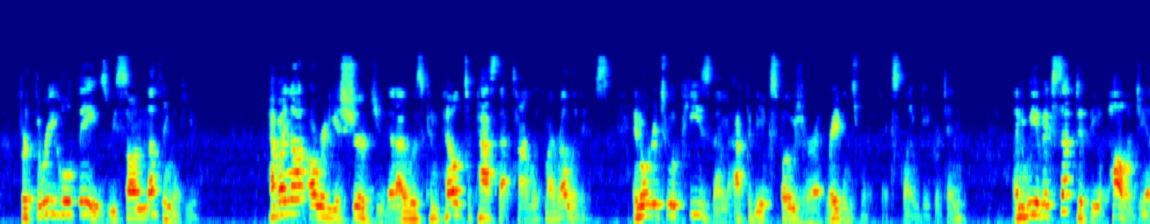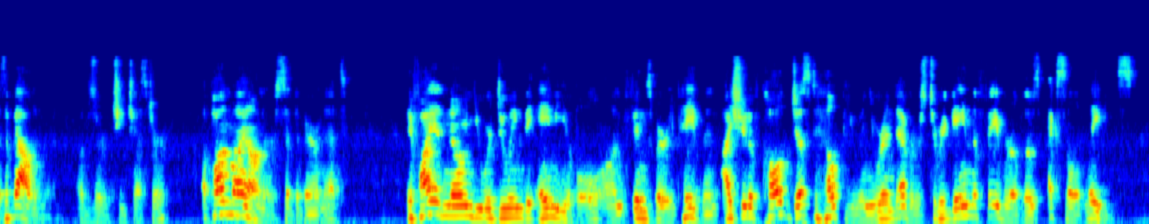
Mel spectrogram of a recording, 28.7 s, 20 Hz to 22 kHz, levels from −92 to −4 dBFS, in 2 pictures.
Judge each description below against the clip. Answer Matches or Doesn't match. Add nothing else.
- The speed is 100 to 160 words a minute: Doesn't match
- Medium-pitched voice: Matches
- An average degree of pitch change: Doesn't match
